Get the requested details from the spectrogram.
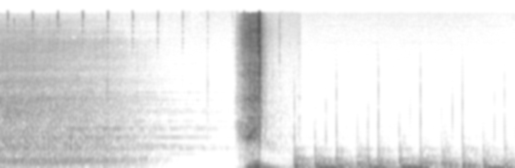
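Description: A car's broad rumble fades steadily away over a few seconds as two people drive on, then after a short silence a sharp thump leads into rhythmic music with a steady beat.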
